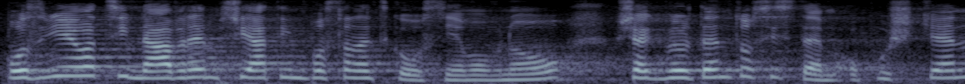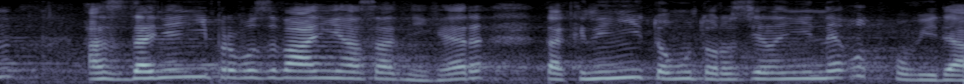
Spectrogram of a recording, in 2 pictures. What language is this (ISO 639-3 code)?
ces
